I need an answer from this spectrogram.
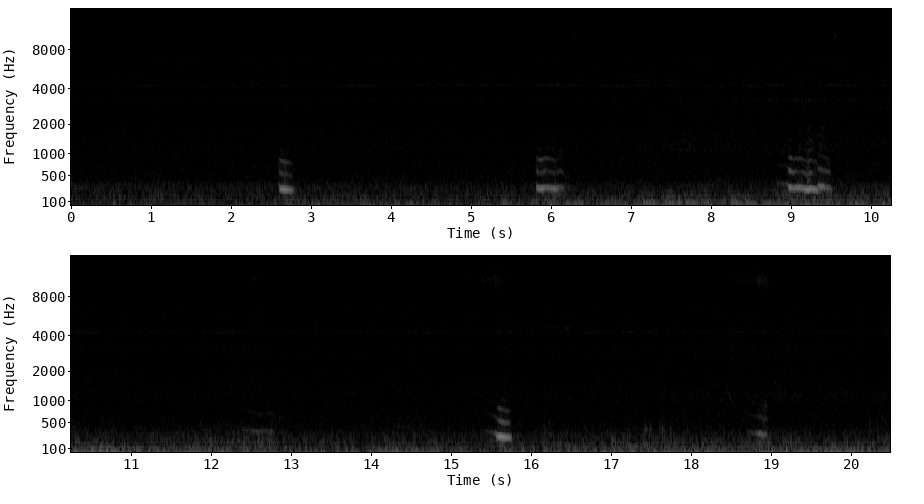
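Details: A cat snores while asleep: a steady low rumbling breath with short nasal snorts recurring roughly every three seconds, quiet indoors with no other clear sounds.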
